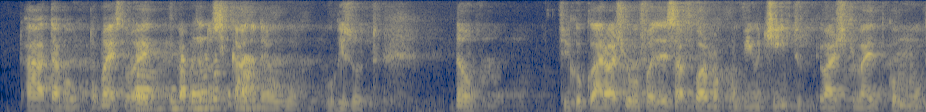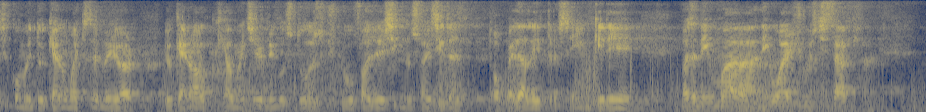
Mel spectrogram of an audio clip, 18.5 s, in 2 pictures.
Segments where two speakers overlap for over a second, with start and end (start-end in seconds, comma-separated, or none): 1.3-2.6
